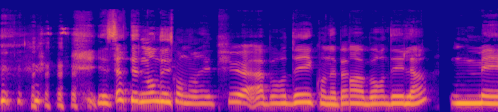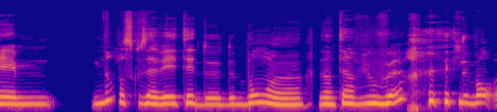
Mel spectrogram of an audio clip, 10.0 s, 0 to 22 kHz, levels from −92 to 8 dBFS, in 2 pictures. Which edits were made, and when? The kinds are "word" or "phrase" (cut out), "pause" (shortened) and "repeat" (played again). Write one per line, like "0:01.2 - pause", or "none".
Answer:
0:01.7 - word
0:03.5 - word
0:04.4 - pause
0:06.1 - word
0:06.9 - word
0:08.1 - pause

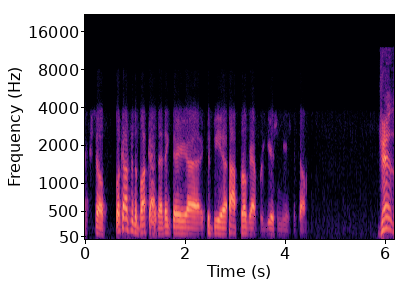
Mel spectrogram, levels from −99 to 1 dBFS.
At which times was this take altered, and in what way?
0:02.8 - word

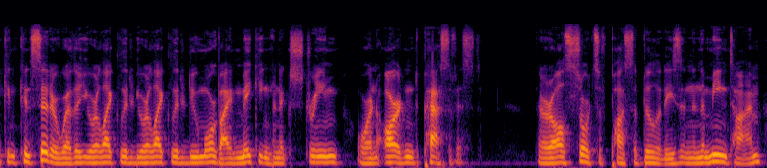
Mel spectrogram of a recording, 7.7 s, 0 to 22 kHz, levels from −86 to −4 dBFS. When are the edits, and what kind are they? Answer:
0:01.4 - repeat
0:02.2 - word
0:02.7 - word
0:03.4 - word

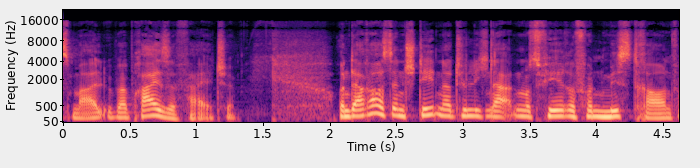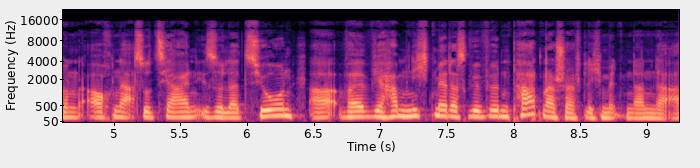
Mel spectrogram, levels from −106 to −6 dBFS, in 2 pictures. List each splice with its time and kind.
0:03.2 - word
0:05.1 - word
0:06.4 - pause
0:07.7 - word

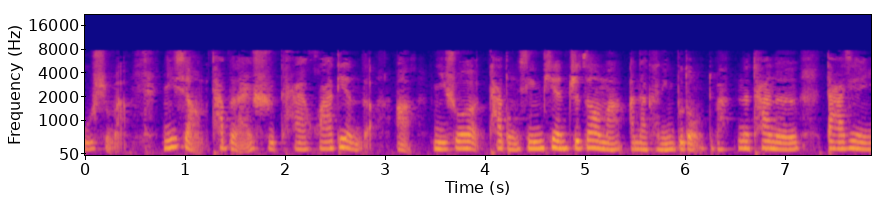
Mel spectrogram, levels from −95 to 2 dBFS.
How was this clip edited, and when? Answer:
0:01.2 - pause

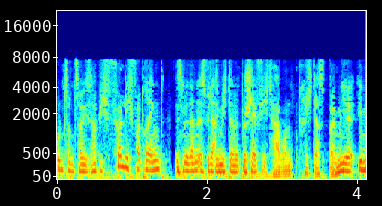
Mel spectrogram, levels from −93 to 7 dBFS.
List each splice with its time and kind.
0:01.5 - pause
0:02.1 - phrase
0:03.1 - phrase

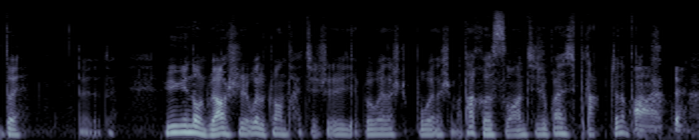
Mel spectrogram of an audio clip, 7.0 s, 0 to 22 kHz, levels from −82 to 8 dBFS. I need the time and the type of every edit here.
0:06.0 - pause

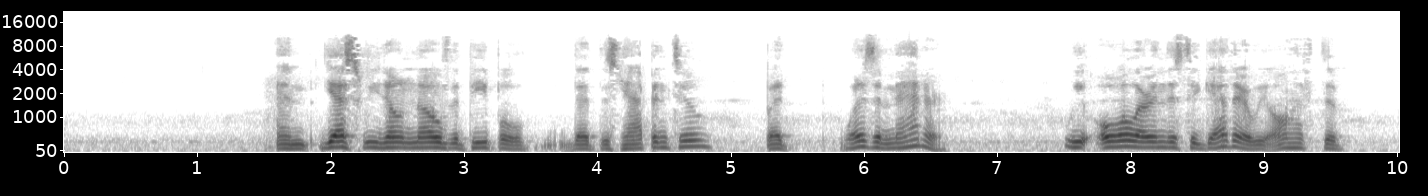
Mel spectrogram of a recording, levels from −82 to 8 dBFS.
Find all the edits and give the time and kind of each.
0:02.8 - word
0:04.2 - word

